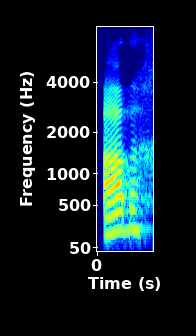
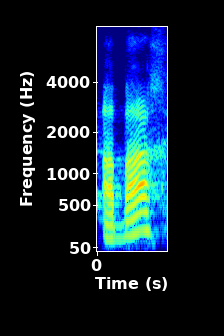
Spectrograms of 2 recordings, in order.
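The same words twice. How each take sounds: First: "Abach" with first syllable high and stressed; sharp high rise. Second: "abach" with the weight on "bach"; final-syllable stress. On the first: Linguist echoing the recording of "your name", sharp rise. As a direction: hit the "A" of "Abach" high and short. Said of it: "It's this very sharp rise". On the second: Linguist giving the word for stone, final stress. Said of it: "You hear stress on the final syllable". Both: Shown as a demonstration.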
